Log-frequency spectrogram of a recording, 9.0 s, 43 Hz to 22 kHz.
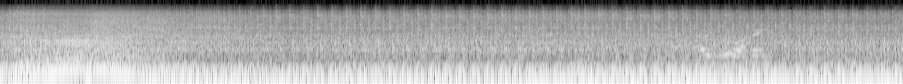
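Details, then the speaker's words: Refreshed 2-litre VW flat-four on a test rig, first start, cold, Vintage Speed exhaust; catches after a few revs, settles to steady, slightly lumpy cold idle, no knocking — normal running, timing to be double-checked. "I think overall she sounds like she's going to be a good little Runner"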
